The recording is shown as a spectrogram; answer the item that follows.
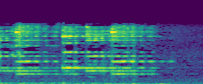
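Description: An electronic telephone ringtone trills from inside a neighbourhood residents' association office, a muffled tonal warble in repeated bursts that fades off near the end.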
